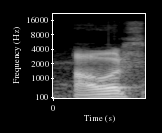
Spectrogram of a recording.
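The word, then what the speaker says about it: hour: देखिए आवर्स पिछले क्लास में मैं आपको बहुत अच्छे से बताया था, इसको हम हावर नहीं पढ़ेंगे, क्या पढ़ेंगे, आवर।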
